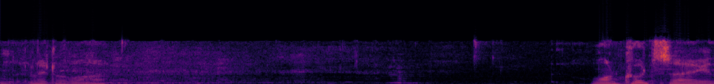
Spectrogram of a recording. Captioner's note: audience laughing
